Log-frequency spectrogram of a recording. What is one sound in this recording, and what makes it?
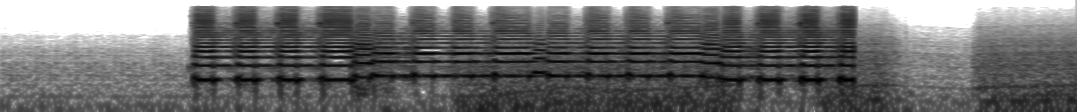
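A truck horn honks in rapid bursts.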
